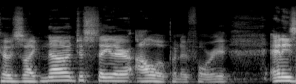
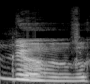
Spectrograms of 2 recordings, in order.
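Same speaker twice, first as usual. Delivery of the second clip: put-on tearful sobbing, drawn out; 4 semitones higher than usual. Retelling how the coach reacted when the prank was revealed, imitating someone crying. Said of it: "He starts crying like".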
